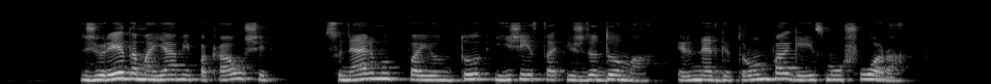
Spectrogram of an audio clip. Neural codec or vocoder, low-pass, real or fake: none; 7.2 kHz; real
